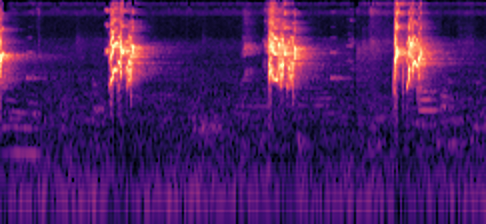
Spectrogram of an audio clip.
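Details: Lovebird lure sound used to prompt other lovebirds to sing: three loud, harsh, high chattering bursts about every one and a half seconds, with quiet gaps between.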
